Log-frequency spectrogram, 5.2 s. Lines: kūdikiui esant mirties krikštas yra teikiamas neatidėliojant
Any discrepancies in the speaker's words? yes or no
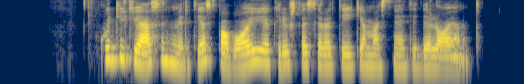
yes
